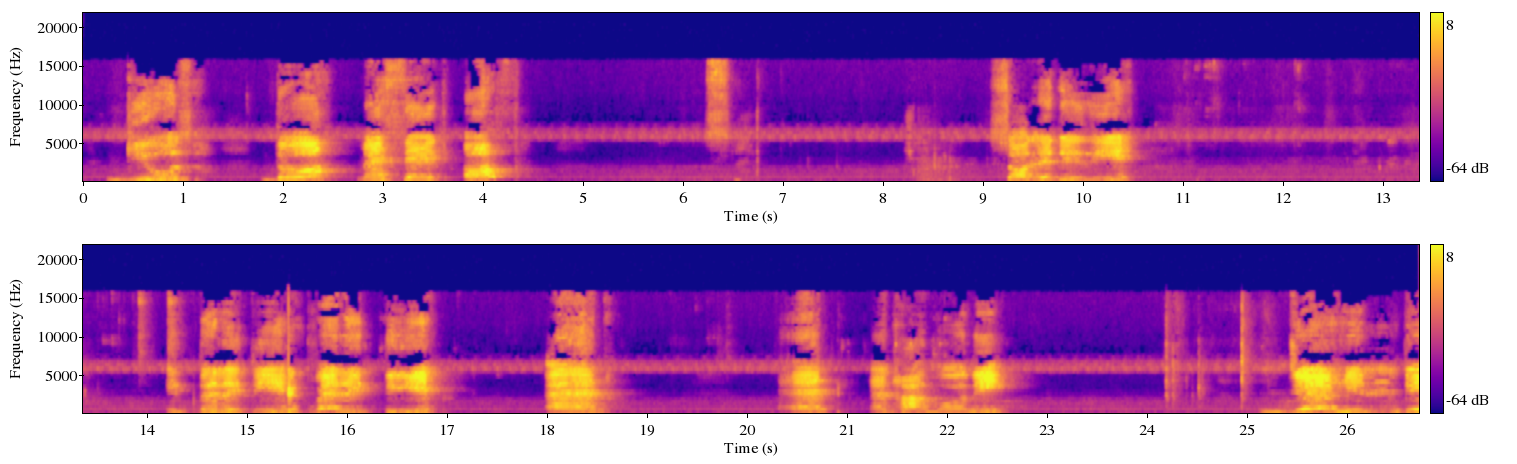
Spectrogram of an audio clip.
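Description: A young girl speaks up clearly and with expression, close by, in short bursts with pauses.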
